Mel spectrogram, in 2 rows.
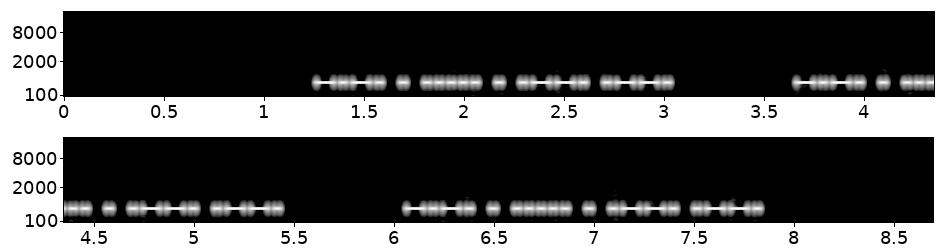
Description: Morse code, heard as a keyed tone, about 40 wpm, 700 Hz. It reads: CE5EPP CE5EPP CE5EPP
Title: DXCC-100 Call Signs - 6 Characters - Repeated 3x - 40wpm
